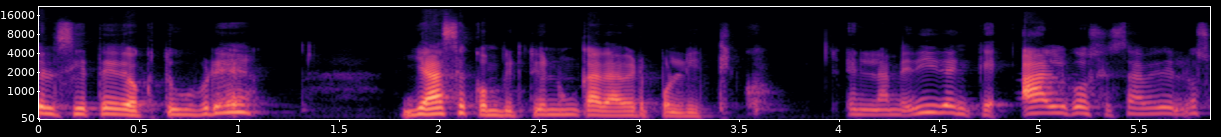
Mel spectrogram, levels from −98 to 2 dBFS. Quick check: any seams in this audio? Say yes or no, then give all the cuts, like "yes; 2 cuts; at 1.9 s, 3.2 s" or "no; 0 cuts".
yes; 1 cut; at 4.0 s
